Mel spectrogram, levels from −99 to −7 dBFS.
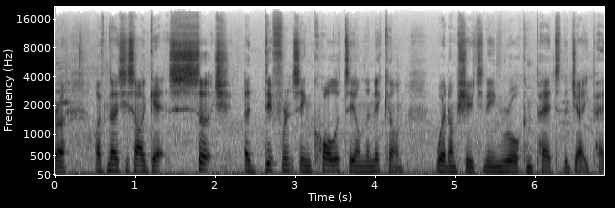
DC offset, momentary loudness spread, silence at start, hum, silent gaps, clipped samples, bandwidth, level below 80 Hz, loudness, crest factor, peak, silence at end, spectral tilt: under 0.1%; 8 LU; 0 s; none; none; under 0.1%; 19.5 kHz; -34 dBFS; -16 LUFS; 16 dB; 0 dBFS; 0 s; -3.5 dB/octave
